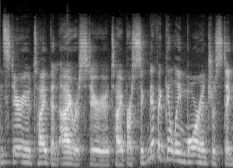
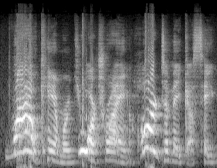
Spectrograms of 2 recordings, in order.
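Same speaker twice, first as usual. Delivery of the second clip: sarcastic; 4 semitones higher, 7 dB louder than usual. Acted. Sarcastic jab at the director.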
